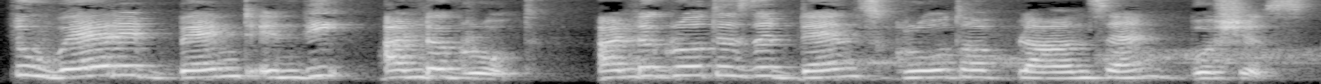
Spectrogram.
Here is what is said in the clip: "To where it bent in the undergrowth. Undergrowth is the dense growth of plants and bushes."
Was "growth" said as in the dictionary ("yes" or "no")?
no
